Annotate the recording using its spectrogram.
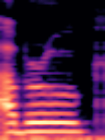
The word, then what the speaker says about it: Abrouk: Well, the best way is on Instagram, Sandra Abrouk.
